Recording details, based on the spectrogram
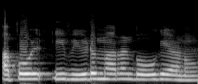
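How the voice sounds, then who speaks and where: An anxious mother, fretting over her family, read by a woman telling the story. The voice is smooth and fairly high. The audio is a little dull. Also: little pitch movement, moderate pace, close to an everyday voice. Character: worried, anxious mother and wife.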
